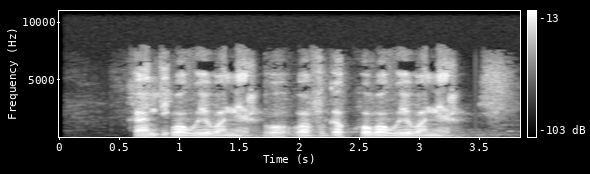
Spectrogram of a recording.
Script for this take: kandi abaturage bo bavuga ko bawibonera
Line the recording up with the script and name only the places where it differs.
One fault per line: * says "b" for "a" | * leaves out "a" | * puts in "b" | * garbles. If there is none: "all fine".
* says "bawibonera" for "abaturage"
